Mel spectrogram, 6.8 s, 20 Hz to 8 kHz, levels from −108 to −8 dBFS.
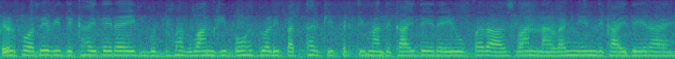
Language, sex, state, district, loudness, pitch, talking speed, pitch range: Hindi, female, Bihar, Darbhanga, -30 LUFS, 210 Hz, 215 wpm, 200-215 Hz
